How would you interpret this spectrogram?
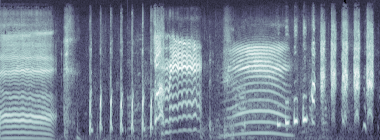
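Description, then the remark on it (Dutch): Students imitate pigs, loud: long wavering bleat-like cries alternate with bursts of quick, stuttering pulses, repeating over several seconds. “Leerlingen die varkens nadoen. Nee, geen varkens schijten, sorry.”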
